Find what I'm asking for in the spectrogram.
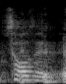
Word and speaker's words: Talzin: Well, he grows up on Dathomir as Mother Talzma's... – Talzin. – I can never get her name right.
